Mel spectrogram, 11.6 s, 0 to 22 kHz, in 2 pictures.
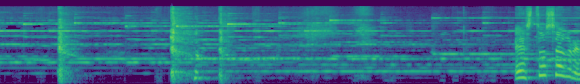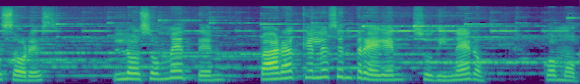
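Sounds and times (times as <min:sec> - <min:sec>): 
person coughing: 0:00.6 - 0:00.8, 0:01.7 - 0:02.4
speech: 0:05.2 - 0:11.5.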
